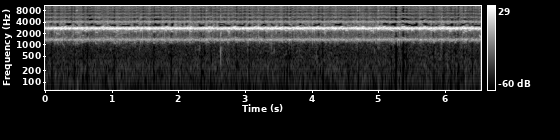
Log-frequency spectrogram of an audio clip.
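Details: Ornate chorus frogs call in a dense, unbroken, high-pitched chorus of rapid peeps at a breeding pool in Conecuh National Forest, southern Alabama, on New Year's Day 2017, in light rain at about 67 F; the pool had refilled within 24 hours.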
